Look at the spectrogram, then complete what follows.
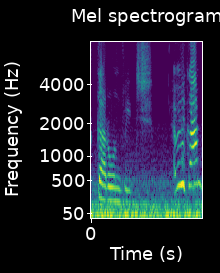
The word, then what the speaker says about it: Karon: Hema has been calling it Karona Beach for last 1 week. It's Karon Beach. I mean, we can't pronounce it.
